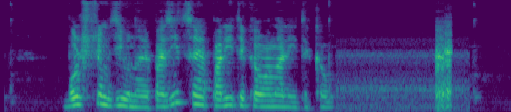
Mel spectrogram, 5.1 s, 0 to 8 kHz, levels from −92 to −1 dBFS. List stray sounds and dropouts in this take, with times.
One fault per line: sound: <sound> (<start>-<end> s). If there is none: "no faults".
sound: laugh (4.3-4.5 s)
